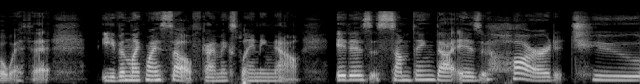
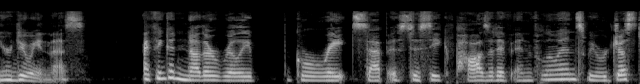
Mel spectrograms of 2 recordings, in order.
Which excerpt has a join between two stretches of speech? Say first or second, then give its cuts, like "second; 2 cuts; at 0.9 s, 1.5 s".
first; 2 cuts; at 2.0 s, 4.9 s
